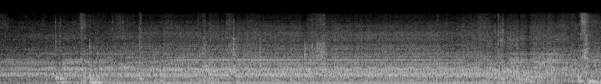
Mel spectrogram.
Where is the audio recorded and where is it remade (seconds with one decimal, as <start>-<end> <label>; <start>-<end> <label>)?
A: 0.0-6.0 recorded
